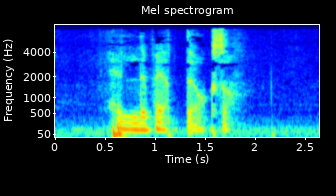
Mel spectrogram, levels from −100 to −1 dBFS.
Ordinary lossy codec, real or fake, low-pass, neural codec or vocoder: MP3, 32 kbps; real; 7.2 kHz; none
